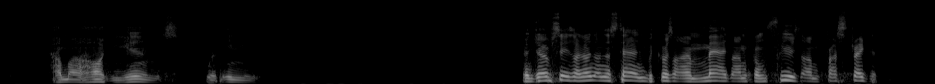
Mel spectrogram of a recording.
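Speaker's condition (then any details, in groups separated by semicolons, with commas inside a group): Cleft palate; self-described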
